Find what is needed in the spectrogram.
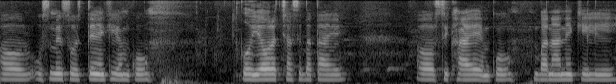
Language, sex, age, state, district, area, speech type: Hindi, female, 30-45, Uttar Pradesh, Ghazipur, rural, spontaneous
